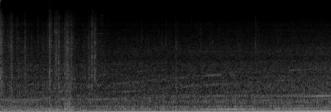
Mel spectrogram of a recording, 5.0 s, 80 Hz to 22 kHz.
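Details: VW Vanagon with Honda K24A engine conversion, automatic shifted manually, in first gear under hard acceleration, GoPro on windshield: strong, smooth drone climbing steadily in pitch, even firing, no knocks or misses; healthy engine under acceleration.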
